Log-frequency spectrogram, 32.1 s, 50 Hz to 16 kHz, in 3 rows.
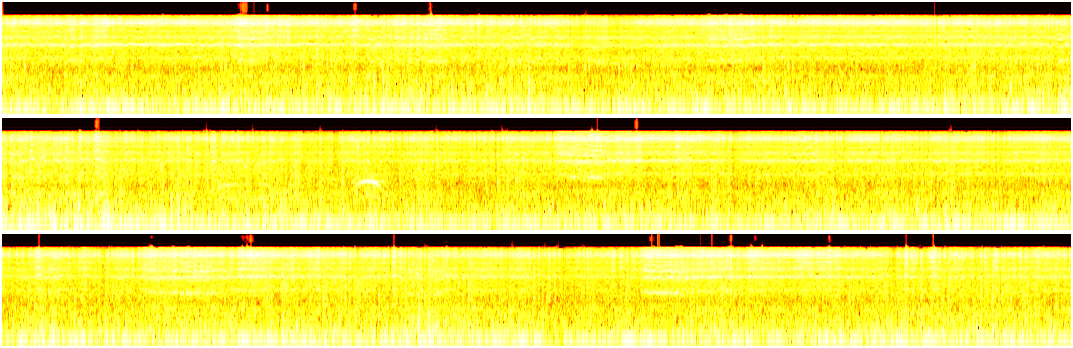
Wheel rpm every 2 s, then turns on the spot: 240, 230, 230, 220, 230, 230, 240, 230, 230, 230, 240, 230, 230, 230, 230, 230.
none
